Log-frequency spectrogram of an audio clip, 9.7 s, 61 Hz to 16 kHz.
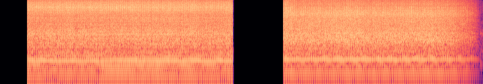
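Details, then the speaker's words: Kohler XT6.75 149 cc 6.75 hp engine on a self-propelled mower that shuts off after 20–25 minutes of running: steady drone that surges, sputters and stumbles unevenly. The cause was a chunk of rust in the carburetor main jet, fixed with a carb clean. "it was sputtering and which to me generally tells you that there's a something in the carb a piece of gunk built up in the main jet and sure enough there was"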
